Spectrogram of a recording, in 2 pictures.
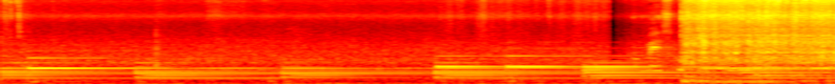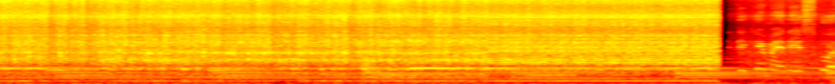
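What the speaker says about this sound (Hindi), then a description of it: "अब मैं इसको पीस लूँगी ग्राइंडर में" A kitchen grinder whirs loudly through a grinding jar of roasted spices for chicken masala roast, a steady, dense motor roar that starts abruptly after some brief handling and background music, runs for several seconds, then cuts off.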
